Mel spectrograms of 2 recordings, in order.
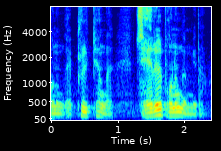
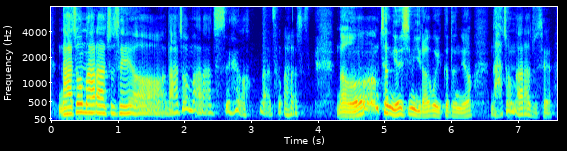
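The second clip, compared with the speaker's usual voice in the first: mock complaint from an overlooked church member, whiny and pleading; mock whiny complainer; 8 semitones higher than usual. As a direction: whine like a neglected worker begging to be noticed. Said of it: "어떤 불평이 많은 줄 아세요".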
